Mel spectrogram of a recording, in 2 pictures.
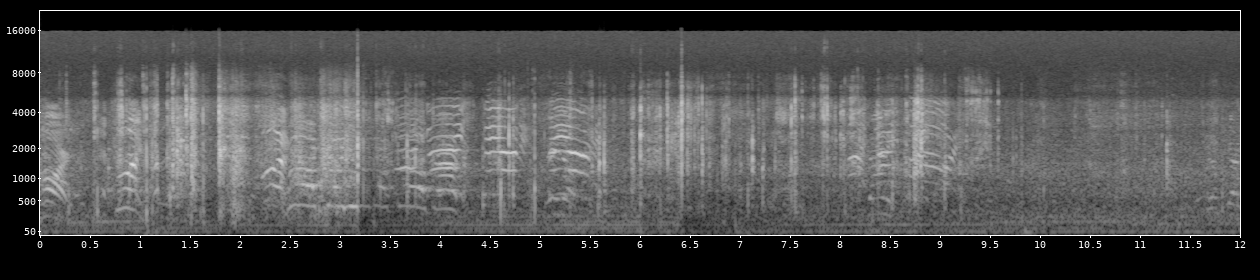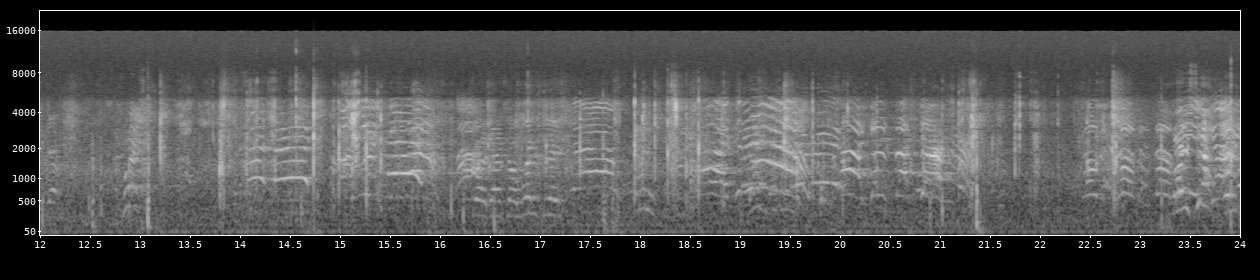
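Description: Street hockey players shouting and calling out during play, mixed with sharp clacks of sticks striking the ball and the pavement. The voices drop back for a few seconds midway, then pick up again.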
